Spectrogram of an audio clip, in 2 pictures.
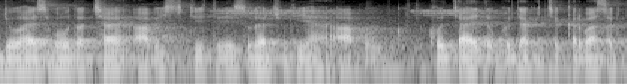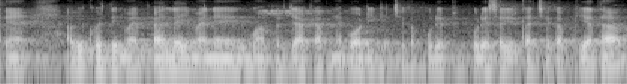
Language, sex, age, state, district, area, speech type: Hindi, male, 30-45, Bihar, Darbhanga, rural, spontaneous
